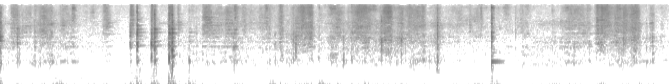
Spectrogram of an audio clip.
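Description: A round, red-rimmed painted Baileys tin lid of thin metal, hollow and empty, is held in both hands and tapped with fingertips and nails. The result is a quiet, steady run of light, dry taps and bright clicky ticks that stop almost instantly, with a faint hollow tone in the middle range. A soft low rumble sits underneath throughout.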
